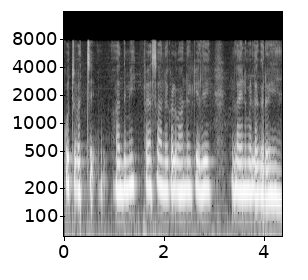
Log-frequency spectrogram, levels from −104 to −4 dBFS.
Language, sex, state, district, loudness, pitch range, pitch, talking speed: Hindi, male, Uttar Pradesh, Muzaffarnagar, -13 LUFS, 185-205 Hz, 190 Hz, 165 wpm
